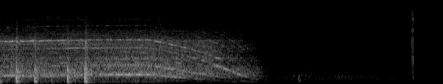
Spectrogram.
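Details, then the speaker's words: Breville Barista Pro/Express built-in grinder grinding an 18 g dose of very light roast beans: loud whirring whose pitch sags and winds down; burrs labouring on hard light-roast beans. "you hear that is a light row so you can Grinders a little struggling"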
